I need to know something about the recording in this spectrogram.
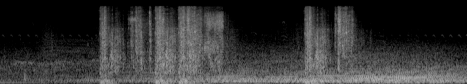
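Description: Ammunition rattles and clicks as it is picked up.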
